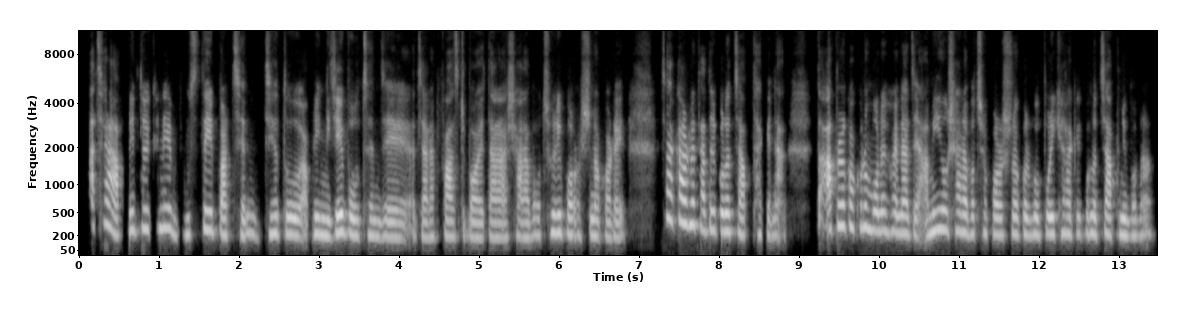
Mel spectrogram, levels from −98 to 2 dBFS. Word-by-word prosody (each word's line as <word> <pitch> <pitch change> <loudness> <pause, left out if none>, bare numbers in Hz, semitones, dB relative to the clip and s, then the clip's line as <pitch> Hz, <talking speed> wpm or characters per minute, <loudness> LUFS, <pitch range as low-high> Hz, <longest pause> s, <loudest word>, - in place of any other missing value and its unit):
আচ্ছা, 345 - -2
আপনি 245 +5 -6
তো - - -4
এখানে 285 +2 -4 0.2
বুঝতেই 220 +6 -1
পারছেন 205 0 +1 0.2
যেহেতু 220 0 -2 0.2
আপনি 220 - -3
নিজেই 225 +5 +6
বলছেন 200 -1 -1
যে, 190 - -2 0.4
যারা 185 0 -1
ফার্স্ট 190 -1 0
বয় 180 -1 +1
তারা 180 0 0 0.2
সারা 180 - -1
বছরই 230 +3 -1
পড়াশোনা 205 -1 -1
করে। 185 - -1 0.6
যার 410 -3 +3
কারণে 345 -3 +7
তাদের 260 0 +1
কোন 245 0 +5
চাপ 205 -2 +1
থাকে 210 -1 -6
না। - - -2 0.4
তো - - -3
আপনার 315 0 +4
কখনো 300 +1 +1
মনে 255 0 +3
হয় 240 -2 +1
না - - +5
যে, - - 0
আমিও 255 +5 +2
সারা 240 -2 +2
বছর 220 +1 -5
পড়াশোনা 215 +1 0
করবো, 215 0 0
পরীক্ষার 220 +1 +1
আগে 220 - -8
কোন 225 - +1
চাপ 210 -1 +2
নিব 200 -1 +1
না? - - -6
215 Hz, 195 wpm, -22 LUFS, 205-245 Hz, 0.6 s, কারণে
